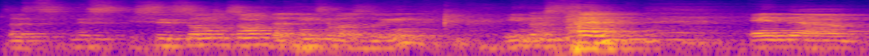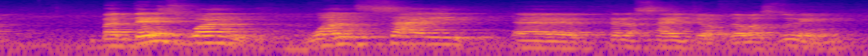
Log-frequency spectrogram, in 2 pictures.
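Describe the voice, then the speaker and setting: On stage in a large, echoing event hall, a Peruvian man in his thirties delivers a live talk in Spanish-accented English, his slightly high voice bright, pushed and swinging widely in pitch. He stands some distance from the mic, with faint background noise, and he halts often, repeating and restarting words while laughing along with the audience.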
